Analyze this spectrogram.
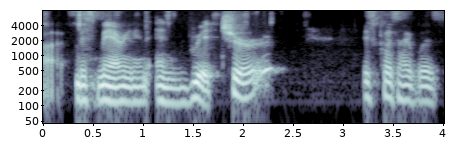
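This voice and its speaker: This woman's voice is very deep and low in pitch. She talks at a very slow pace. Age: 60s. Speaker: psychic livestream host. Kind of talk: casual chat. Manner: animated.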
